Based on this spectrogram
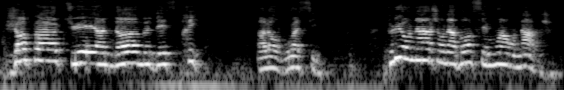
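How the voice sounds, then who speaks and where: The speech is very slow, with long, frequent pauses and audible room echo. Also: man. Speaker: friend reading a tribute. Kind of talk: reading aloud. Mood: warm, joking.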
